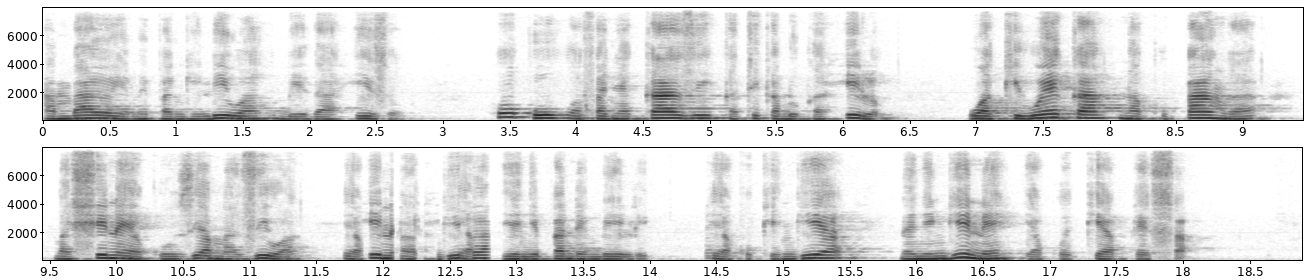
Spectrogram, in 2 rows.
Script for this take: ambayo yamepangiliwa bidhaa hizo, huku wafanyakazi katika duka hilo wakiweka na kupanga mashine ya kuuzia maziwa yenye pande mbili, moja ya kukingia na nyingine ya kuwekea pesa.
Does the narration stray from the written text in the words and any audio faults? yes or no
yes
